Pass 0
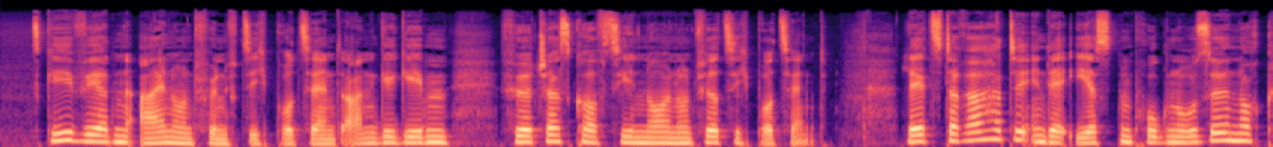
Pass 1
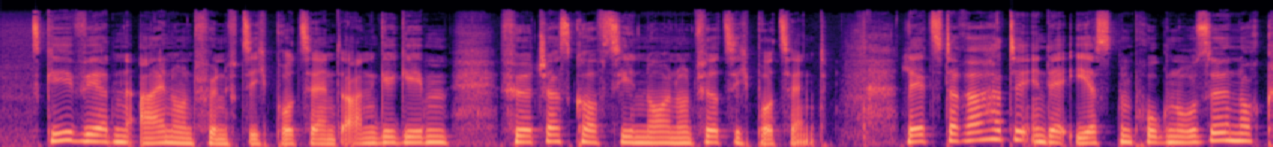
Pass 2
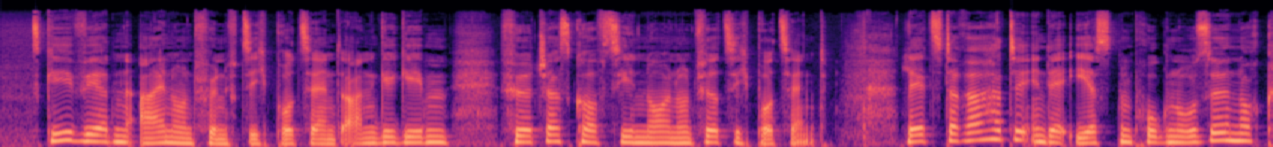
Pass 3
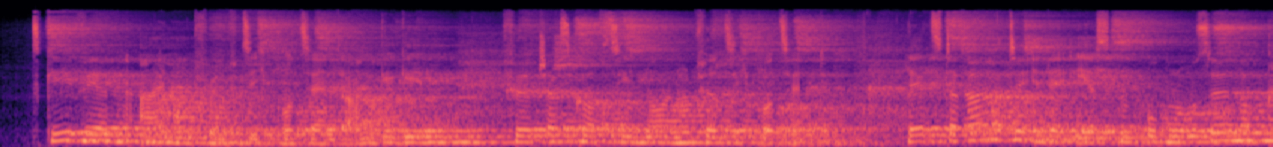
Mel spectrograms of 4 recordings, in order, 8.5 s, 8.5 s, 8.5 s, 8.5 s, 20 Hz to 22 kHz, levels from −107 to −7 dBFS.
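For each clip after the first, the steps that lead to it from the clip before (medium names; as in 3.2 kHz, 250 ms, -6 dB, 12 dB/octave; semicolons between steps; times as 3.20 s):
peaking EQ 8.2 kHz -2 dB 0.39 oct; compression 6:1, threshold -23 dBFS, peak gain reduction 13.5 dB
no audible change
gate -47 dBFS, range -16 dB; bass shelf 210 Hz -3.5 dB; reverberation RT60 2.6 s, pre-delay 82 ms, DRR -1.5 dB; trim -7 dB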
